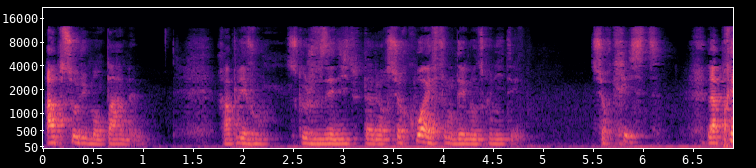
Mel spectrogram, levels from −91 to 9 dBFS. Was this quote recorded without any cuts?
yes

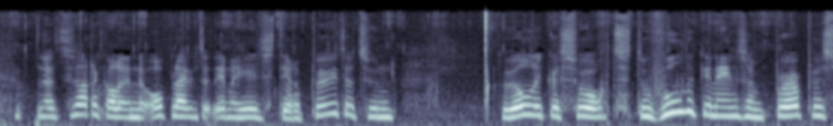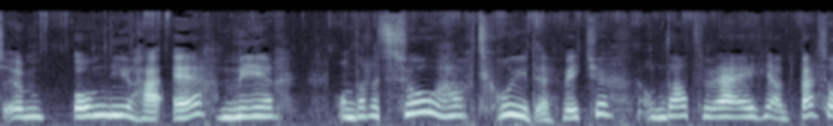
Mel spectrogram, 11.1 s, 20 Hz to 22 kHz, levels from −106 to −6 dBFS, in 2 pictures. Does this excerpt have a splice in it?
yes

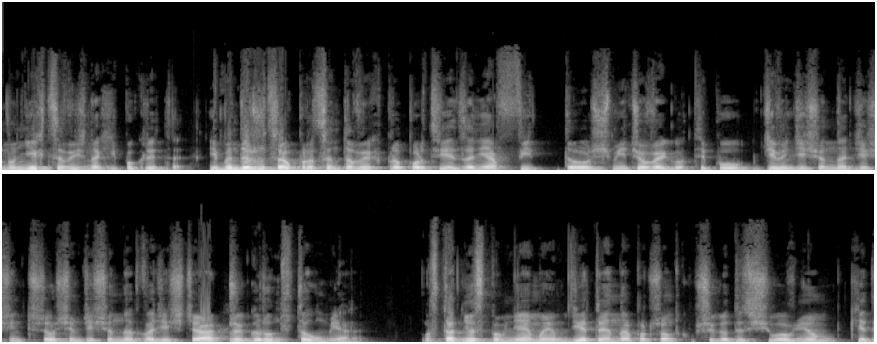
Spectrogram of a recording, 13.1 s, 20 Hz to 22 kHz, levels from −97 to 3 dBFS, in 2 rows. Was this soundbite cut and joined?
yes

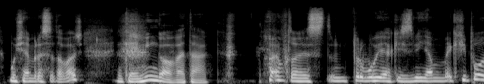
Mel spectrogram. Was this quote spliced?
yes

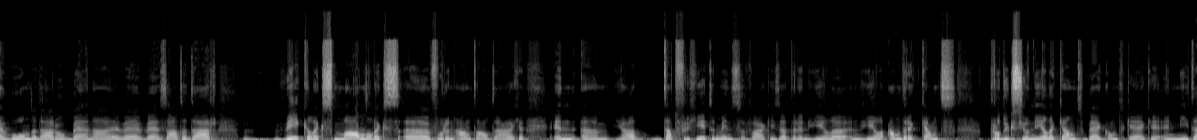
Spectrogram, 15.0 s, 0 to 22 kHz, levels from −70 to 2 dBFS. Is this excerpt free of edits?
yes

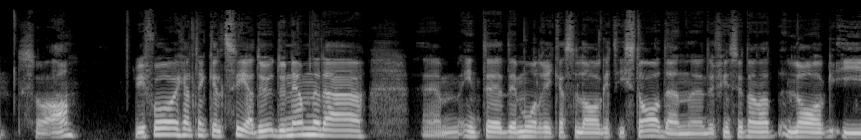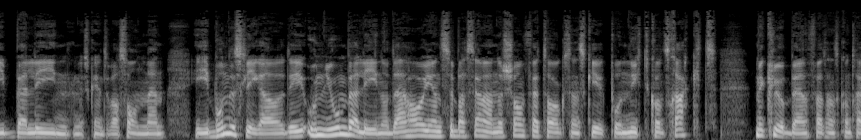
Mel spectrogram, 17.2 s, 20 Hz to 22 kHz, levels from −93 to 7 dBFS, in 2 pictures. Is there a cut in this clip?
yes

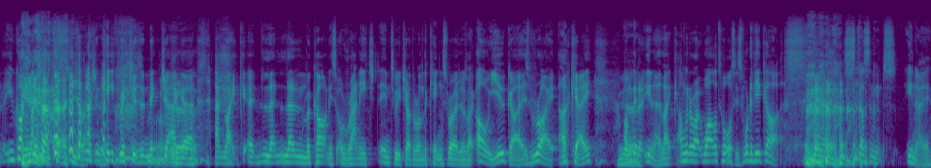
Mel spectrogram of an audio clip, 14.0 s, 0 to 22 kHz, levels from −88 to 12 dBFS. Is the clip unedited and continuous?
yes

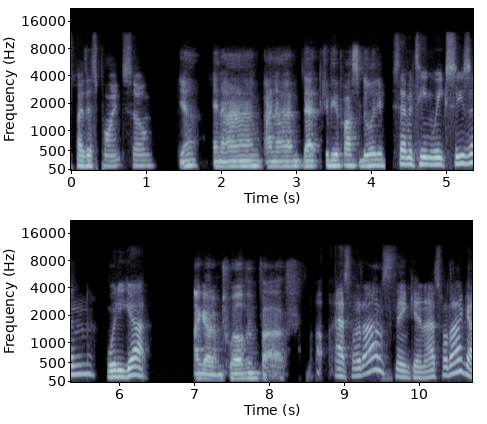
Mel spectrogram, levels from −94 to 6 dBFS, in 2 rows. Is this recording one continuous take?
no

